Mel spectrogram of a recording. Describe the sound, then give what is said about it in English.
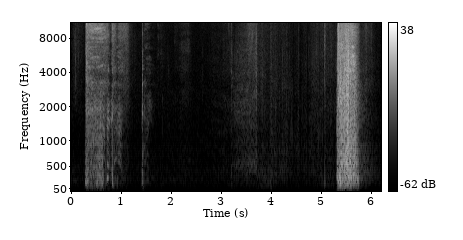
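Coughing from one person: a few harsh coughs near the start, a short single cough after them, then a faint rustle and one louder, longer cough near the end. “you could mute me back there, you know, when I'm coughing.”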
